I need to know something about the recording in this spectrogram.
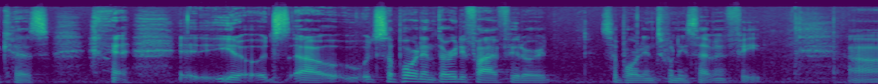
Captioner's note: laughter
